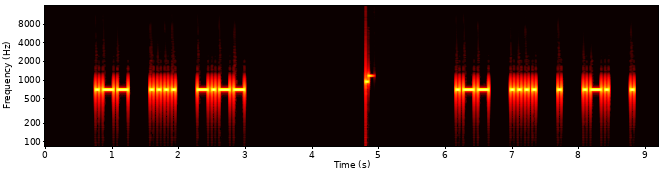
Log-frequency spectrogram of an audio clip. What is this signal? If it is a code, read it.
Morse code, heard as a keyed tone, about 22 wpm, spaced as for 16 wpm, 700 Hz. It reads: WHY WHERE
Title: 2x Character Spacing - Top 200 Words - 22wpm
